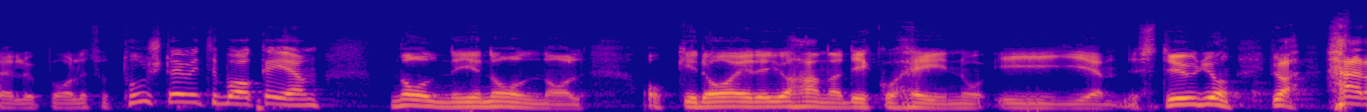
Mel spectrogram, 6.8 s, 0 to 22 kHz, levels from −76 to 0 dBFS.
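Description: At 5.13 s to 5.22 s, repeated frames: a 48 ms block, which points to a pair of compressed frames, plays twice more, adding 96 ms. It sounds like a brief stutter. The waveform shows the same short shape copied back to back, and the spectrogram shows identical column patterns in a row.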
